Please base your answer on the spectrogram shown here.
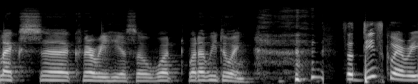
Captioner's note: chuckles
